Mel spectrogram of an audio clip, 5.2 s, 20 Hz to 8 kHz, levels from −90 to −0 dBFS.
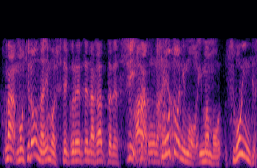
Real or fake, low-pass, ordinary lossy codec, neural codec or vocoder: fake; 7.2 kHz; AAC, 16 kbps; vocoder, 22.05 kHz, 80 mel bands, Vocos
